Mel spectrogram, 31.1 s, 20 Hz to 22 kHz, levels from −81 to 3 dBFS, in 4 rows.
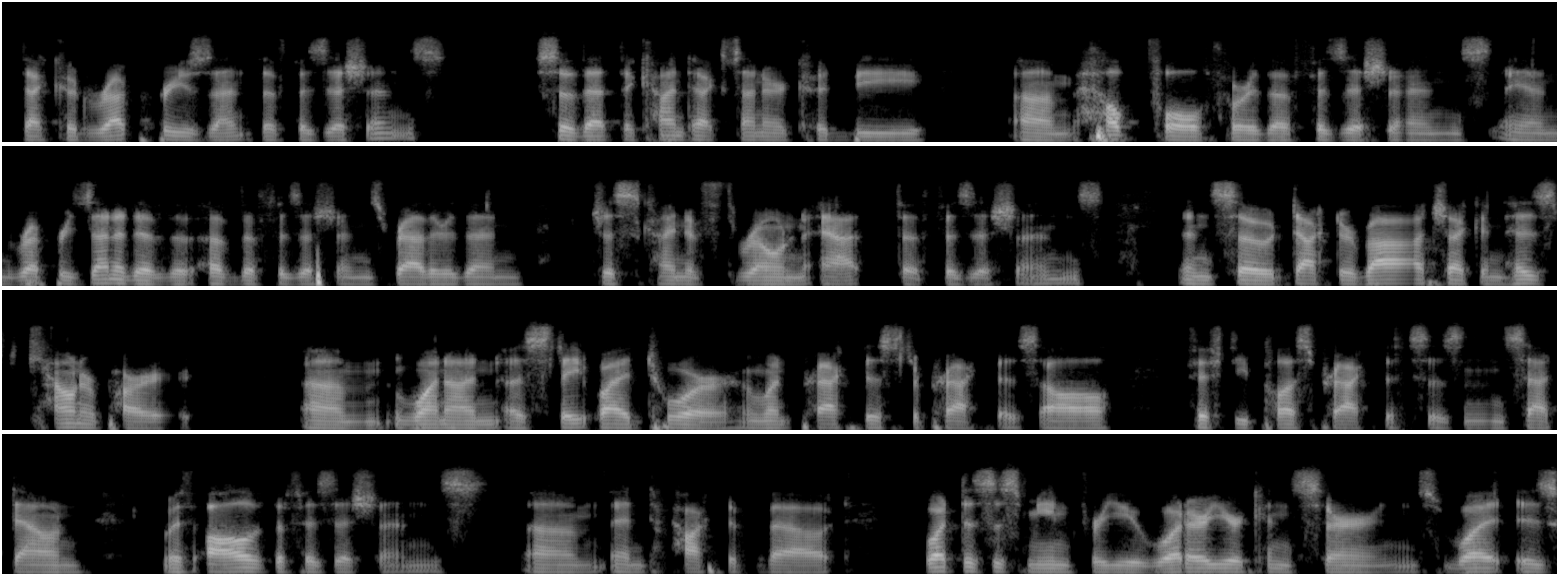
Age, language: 20-39, English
